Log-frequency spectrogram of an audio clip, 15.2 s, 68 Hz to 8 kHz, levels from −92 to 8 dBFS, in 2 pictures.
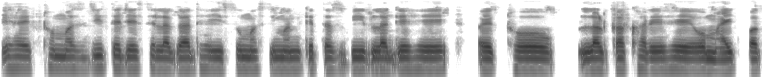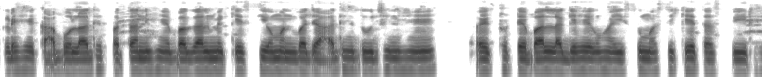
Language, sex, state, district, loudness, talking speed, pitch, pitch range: Chhattisgarhi, male, Chhattisgarh, Jashpur, -23 LUFS, 200 wpm, 110 Hz, 110-115 Hz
